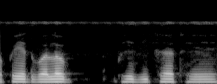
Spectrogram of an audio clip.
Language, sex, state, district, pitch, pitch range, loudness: Chhattisgarhi, male, Chhattisgarh, Raigarh, 120 Hz, 120-125 Hz, -20 LUFS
